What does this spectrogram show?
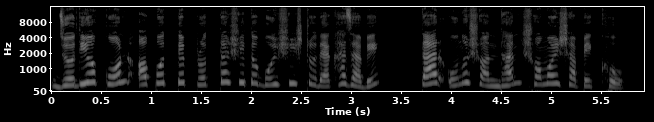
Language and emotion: Bengali, neutral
